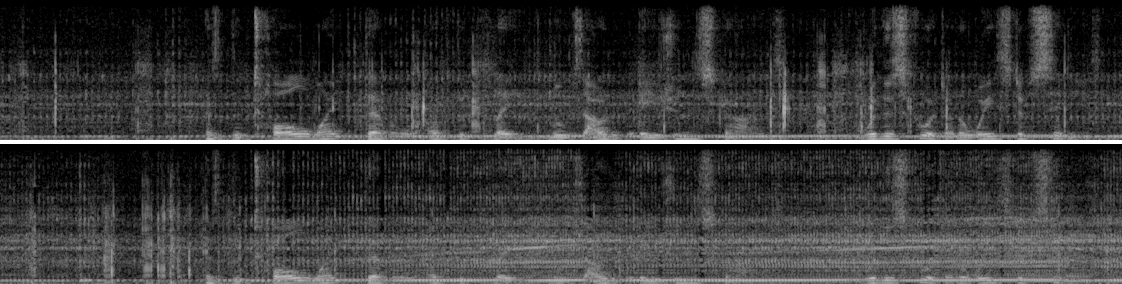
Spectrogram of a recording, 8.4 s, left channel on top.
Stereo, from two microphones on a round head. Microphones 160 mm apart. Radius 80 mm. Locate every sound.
1.5 s a man speaking: 15° left (ahead or behind), 1.0 m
